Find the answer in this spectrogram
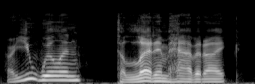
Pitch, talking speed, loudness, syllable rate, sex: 155 Hz, 210 wpm, -16 LUFS, 5.1 syllables/s, male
